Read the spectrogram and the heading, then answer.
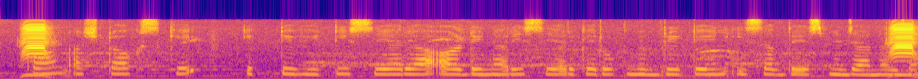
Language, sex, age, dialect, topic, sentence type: Magahi, female, 18-24, Central/Standard, banking, statement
